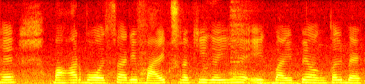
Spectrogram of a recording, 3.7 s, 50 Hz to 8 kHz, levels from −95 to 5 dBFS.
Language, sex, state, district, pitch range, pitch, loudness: Hindi, female, Gujarat, Valsad, 230-245 Hz, 235 Hz, -14 LUFS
